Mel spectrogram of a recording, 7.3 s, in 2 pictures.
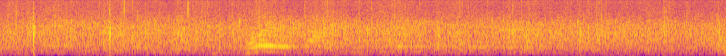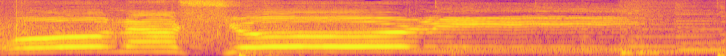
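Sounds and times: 
audience hand clapping in praise: 0.0s - 5.6s
speech: 4.5s - 6.2s.

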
